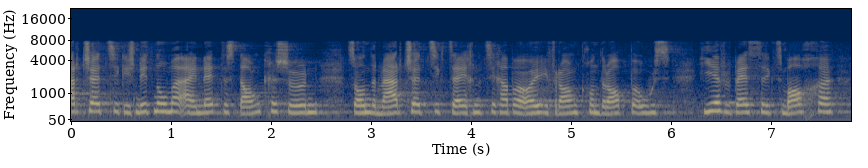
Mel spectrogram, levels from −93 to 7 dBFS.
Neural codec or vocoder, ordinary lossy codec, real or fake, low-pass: none; none; real; none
